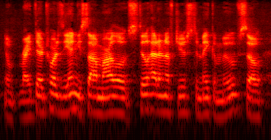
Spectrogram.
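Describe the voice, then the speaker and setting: A man's voice: mid-range voice, fairly even intonation, a little fast, fairly bright tone. A man giving live motorsport commentary in an informal, chatty, conversational way.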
